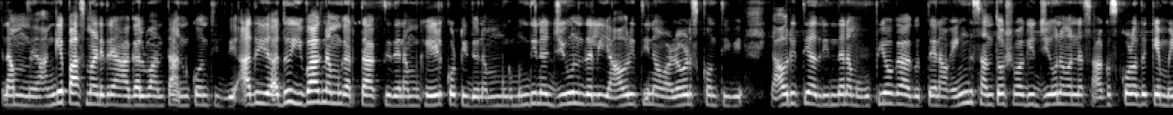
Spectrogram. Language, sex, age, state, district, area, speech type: Kannada, female, 30-45, Karnataka, Chitradurga, rural, spontaneous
